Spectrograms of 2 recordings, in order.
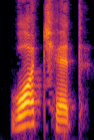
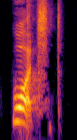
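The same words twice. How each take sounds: First: "watched" as two syllables, WATCH-ed; wrong -ed pronunciation. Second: "watched" as one syllable, watcht. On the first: Teacher showing what not to say, extra-syllable "watched". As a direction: sound out the E in "watched". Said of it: "En lugar de decir". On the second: Teacher correcting learners, "watched" said as watcht. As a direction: drop the E, end "watched" on CHT. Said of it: "voy a decir". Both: Shown as a demonstration.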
